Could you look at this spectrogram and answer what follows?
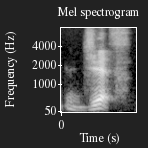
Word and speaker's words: GIF: you doing gabe i'm doing great jess it's pronounced uh jiff g all those crazy people though that's for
